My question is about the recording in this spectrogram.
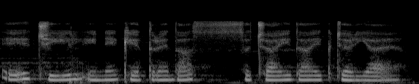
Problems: background sounds at intervals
